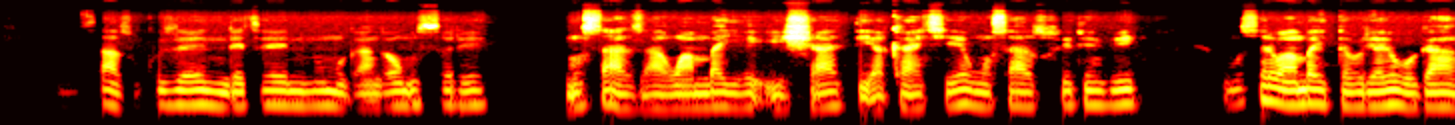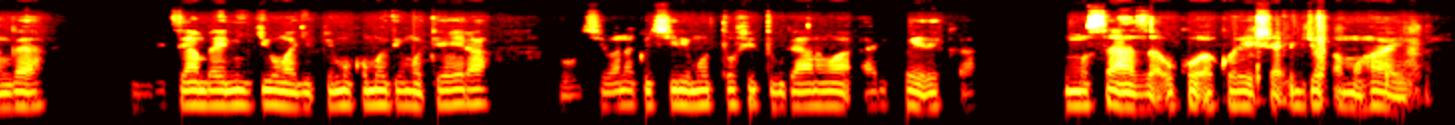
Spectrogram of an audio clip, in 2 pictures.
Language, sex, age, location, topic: Kinyarwanda, male, 18-24, Huye, health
